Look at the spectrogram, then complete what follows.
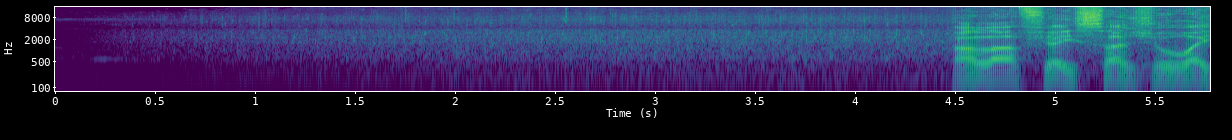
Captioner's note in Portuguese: voz masculina em yorubá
